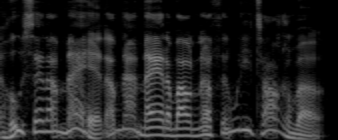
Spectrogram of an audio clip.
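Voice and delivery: high-pitched playful protest; mock indignant. Streamer denying being mad to a viewer, mock indignant. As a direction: act offended at the very suggestion.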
